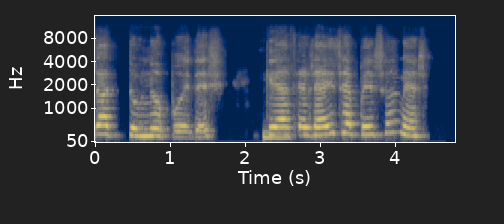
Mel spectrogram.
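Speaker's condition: Cerebral palsy; present at least 40 years

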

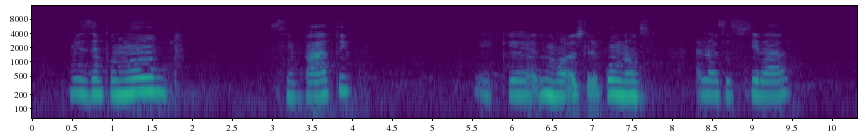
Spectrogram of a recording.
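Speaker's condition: Spastic cerebral palsy; spastic motor type

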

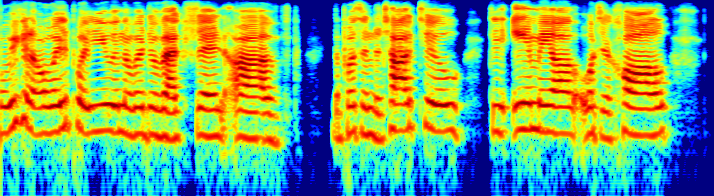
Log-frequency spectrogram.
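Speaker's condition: Down syndrome

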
